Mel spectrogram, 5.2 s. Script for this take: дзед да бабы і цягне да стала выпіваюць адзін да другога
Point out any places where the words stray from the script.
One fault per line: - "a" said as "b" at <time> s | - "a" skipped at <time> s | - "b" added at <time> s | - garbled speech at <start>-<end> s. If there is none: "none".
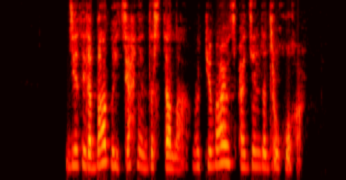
none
